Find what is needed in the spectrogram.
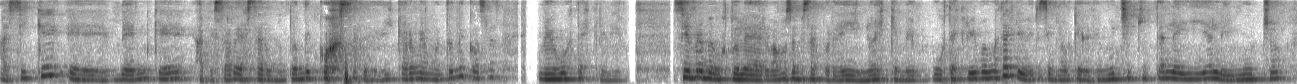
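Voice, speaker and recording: A woman speaks at a fairly quick pace with a porteño accent and a medium pitch. Her pitch variation is ordinary, and there is audible room echo. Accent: porteño Argentine. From Argentina, Buenos Aires. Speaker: writer and accountant. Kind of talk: interview.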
